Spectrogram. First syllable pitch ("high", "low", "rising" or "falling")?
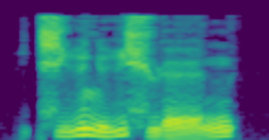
rising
